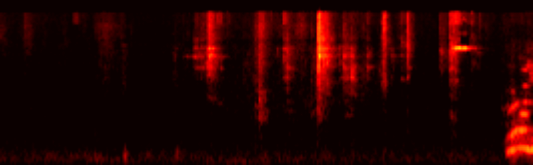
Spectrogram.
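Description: Faint, scattered clicks and scrapes of clothes hangers being pushed along a clothing rail as a dress is taken off the rack, with a light rustle of fabric.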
